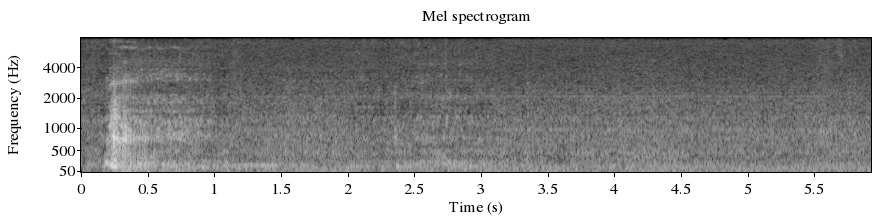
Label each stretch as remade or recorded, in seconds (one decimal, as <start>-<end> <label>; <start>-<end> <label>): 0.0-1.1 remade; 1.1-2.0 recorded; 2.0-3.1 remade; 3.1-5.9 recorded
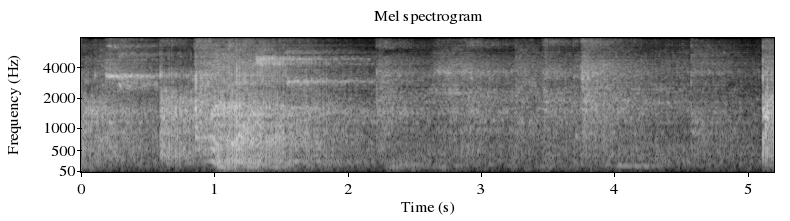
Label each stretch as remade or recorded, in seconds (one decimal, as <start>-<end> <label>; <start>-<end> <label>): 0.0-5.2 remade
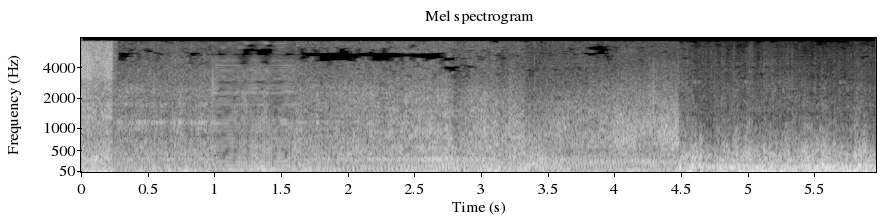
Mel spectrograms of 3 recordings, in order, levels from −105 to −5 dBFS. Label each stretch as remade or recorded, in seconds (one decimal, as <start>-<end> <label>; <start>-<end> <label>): 0.0-1.0 recorded; 1.0-1.6 remade; 1.6-6.0 recorded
